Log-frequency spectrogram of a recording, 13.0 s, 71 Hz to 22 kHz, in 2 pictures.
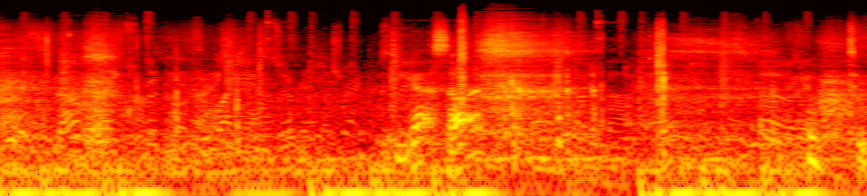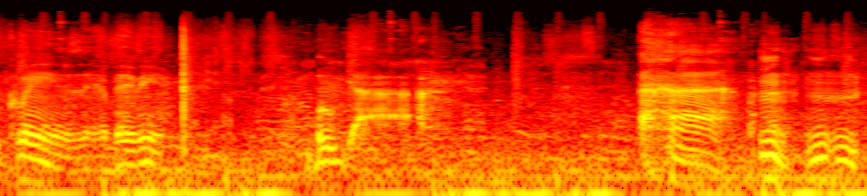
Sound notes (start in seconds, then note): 5.5 sighs; 11.3 laughs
